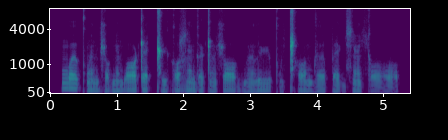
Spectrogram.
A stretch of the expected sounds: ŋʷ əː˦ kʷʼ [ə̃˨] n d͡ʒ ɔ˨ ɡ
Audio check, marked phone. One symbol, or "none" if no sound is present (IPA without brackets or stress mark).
ɛ̃˨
